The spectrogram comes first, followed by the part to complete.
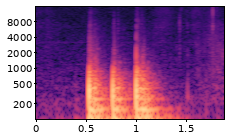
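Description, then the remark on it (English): Three firm knocks on a wooden door in quick, even succession, loud, with a short resonant decay after the last one and no voices. “Listen, I'm standing at the door knocking.”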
